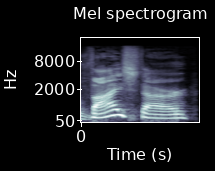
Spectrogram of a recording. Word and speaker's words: VyStar: at the rates that we have okay so vistar um is pronounced v-y-s-t s-t-a-r vi star how did the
